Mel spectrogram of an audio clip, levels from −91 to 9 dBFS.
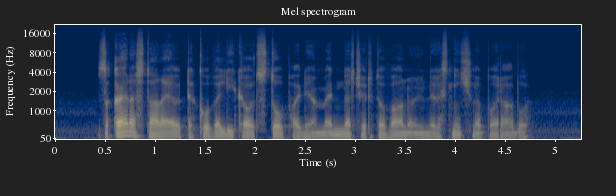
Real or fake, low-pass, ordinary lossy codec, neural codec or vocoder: fake; 19.8 kHz; none; autoencoder, 48 kHz, 32 numbers a frame, DAC-VAE, trained on Japanese speech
